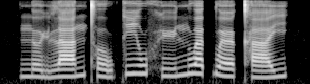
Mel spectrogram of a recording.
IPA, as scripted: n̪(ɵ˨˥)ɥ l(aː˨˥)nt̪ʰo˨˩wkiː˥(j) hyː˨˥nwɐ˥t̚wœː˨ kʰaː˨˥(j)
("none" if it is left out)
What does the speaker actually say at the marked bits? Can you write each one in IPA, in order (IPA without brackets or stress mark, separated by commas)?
ɵ˨˩, aː˨˥, w, j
